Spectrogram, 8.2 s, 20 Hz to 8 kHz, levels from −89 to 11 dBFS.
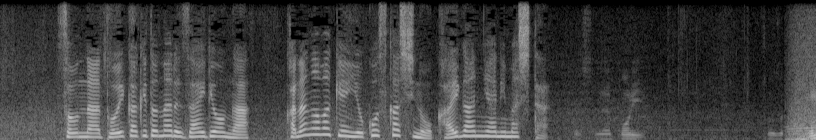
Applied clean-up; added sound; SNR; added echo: none; none; none; none.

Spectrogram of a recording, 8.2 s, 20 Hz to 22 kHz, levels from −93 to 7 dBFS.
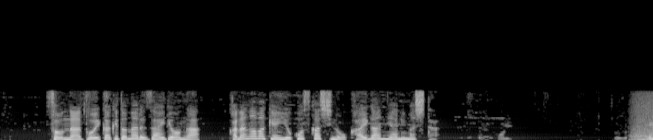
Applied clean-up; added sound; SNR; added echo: classical method spectral subtraction.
